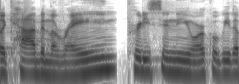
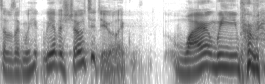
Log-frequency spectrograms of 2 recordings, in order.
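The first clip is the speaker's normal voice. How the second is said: talking while laughing, pitched up; 6 semitones higher than usual. Recalling their first ballet show with everyone joking, laughing while speaking.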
